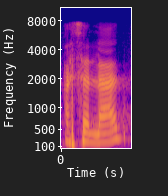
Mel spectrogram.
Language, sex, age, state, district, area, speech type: Marathi, female, 45-60, Maharashtra, Buldhana, rural, spontaneous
